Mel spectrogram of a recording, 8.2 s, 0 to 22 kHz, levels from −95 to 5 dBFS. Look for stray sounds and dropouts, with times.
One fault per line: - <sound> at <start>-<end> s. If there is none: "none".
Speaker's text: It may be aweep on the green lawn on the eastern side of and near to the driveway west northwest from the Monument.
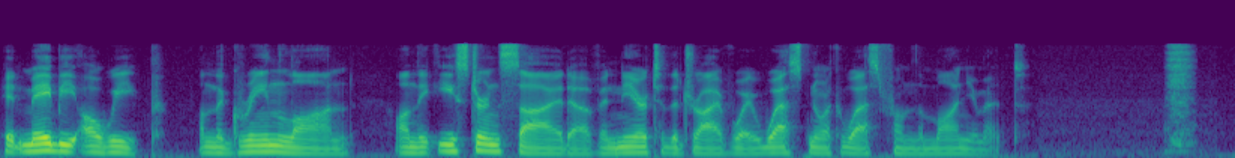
- sniff at 7.8-8.0 s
